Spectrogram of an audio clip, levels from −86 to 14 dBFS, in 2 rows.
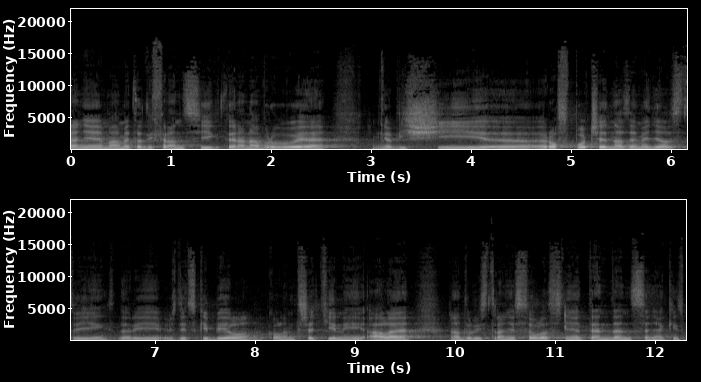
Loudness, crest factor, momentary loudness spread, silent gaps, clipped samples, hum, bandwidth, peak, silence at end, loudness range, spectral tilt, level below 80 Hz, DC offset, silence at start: -31 LUFS; 18 dB; 9 LU; none; under 0.1%; none; 17 kHz; -12 dBFS; 0 s; 3 LU; -5 dB/octave; -64 dBFS; under 0.1%; 0 s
